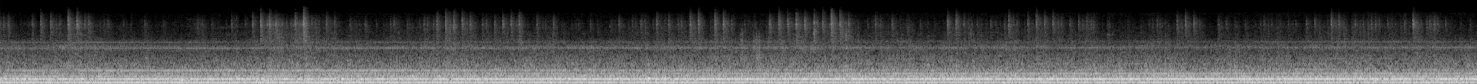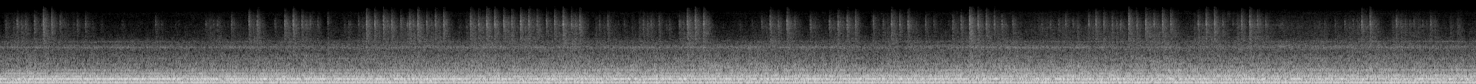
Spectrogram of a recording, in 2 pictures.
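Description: Chiltern Railways Class 168 diesel multiple unit heard from inside the carriage, running at speed: a steady, loud drone of the underfloor diesel engine and wheels on the rails, with a faint ticking rattle over it.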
